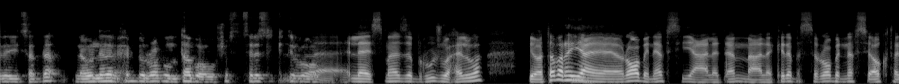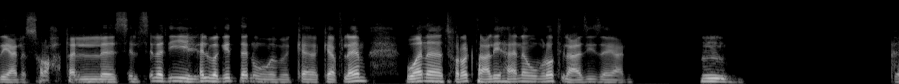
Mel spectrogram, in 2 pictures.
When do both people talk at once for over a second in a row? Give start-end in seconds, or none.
none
